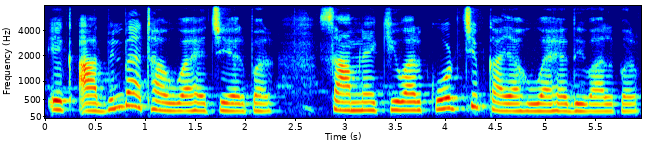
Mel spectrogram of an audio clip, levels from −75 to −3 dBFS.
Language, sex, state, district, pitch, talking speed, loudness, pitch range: Hindi, female, Jharkhand, Garhwa, 210 Hz, 160 wpm, -19 LUFS, 195-230 Hz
